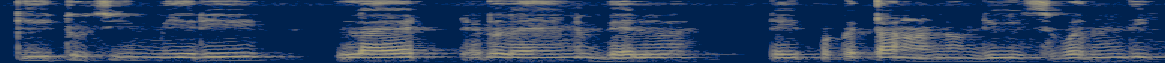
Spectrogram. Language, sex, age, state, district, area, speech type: Punjabi, female, 60+, Punjab, Barnala, rural, read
